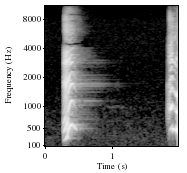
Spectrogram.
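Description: Speech only: a man's short interjection "hein" with a rising pitch, and he starts speaking again near the end.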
